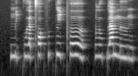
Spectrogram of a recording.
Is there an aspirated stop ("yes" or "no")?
yes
